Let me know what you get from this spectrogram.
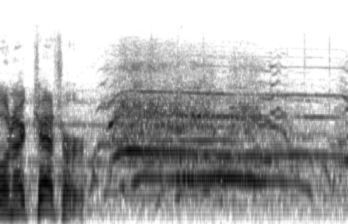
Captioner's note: cheers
